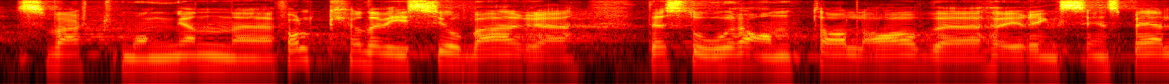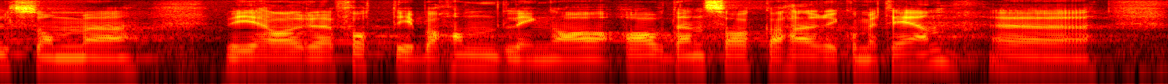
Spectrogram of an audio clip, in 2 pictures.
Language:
Norwegian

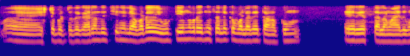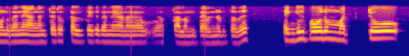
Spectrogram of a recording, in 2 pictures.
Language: Malayalam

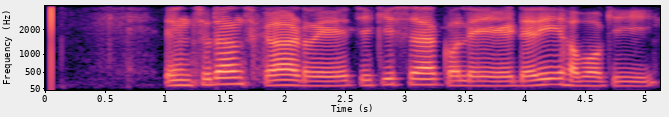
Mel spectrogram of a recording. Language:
Odia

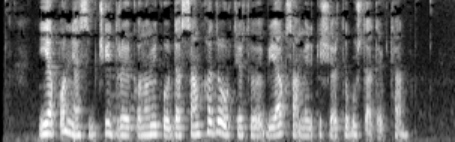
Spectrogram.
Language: Georgian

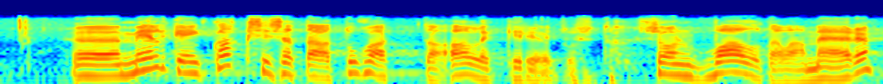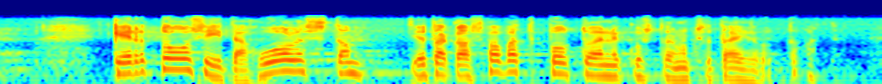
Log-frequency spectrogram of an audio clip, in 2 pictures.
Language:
Finnish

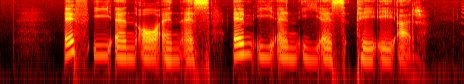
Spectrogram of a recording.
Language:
Swedish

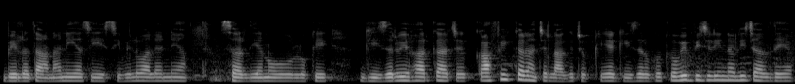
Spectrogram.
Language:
Punjabi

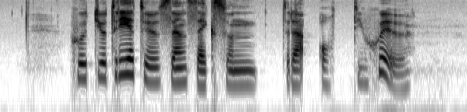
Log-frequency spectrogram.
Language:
Swedish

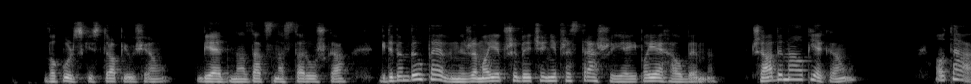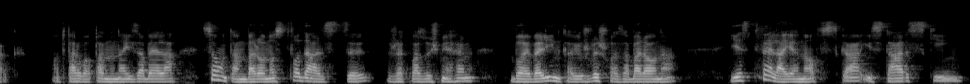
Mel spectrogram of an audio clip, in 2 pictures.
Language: Polish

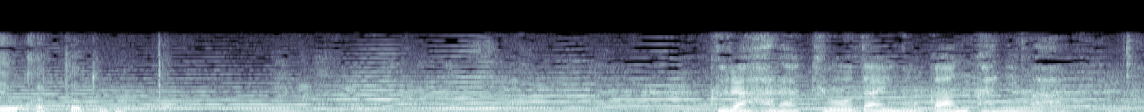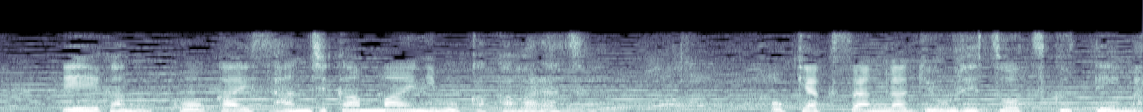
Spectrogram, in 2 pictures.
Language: Japanese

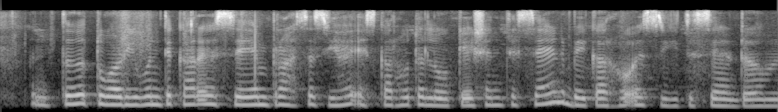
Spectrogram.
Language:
Kashmiri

